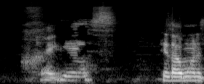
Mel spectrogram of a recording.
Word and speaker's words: Triton: Triton?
